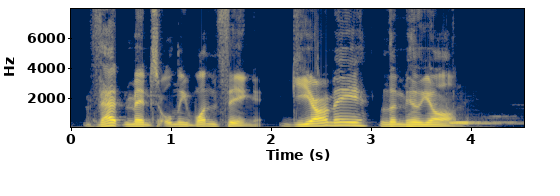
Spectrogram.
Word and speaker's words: Guillerme le Million: Guillerme le Million. If it doesn't rhyme, you're not pronouncing it right.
